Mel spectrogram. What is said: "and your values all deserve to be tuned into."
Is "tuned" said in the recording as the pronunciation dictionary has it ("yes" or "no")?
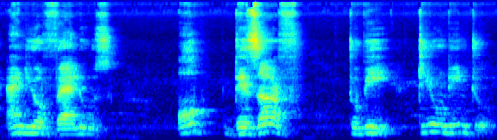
yes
